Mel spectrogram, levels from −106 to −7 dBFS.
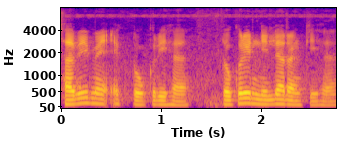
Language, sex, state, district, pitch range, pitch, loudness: Hindi, male, Jharkhand, Palamu, 115-140 Hz, 125 Hz, -21 LUFS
